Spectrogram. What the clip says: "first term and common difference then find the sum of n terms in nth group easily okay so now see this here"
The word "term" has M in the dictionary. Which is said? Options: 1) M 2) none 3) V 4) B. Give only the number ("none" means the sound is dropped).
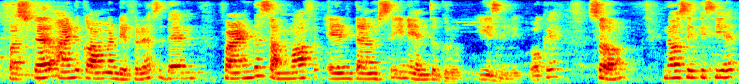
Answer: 2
